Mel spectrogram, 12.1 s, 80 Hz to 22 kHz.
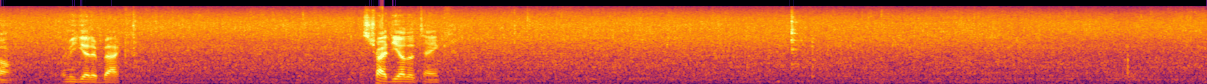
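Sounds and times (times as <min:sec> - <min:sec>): water running: 0:00.0 - 0:12.0.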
